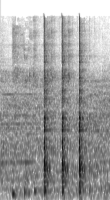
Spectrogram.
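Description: Drill counter snare sample in FL Studio sounding as short, sharp hits: three in quick succession about a third of a second apart, in the second half.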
